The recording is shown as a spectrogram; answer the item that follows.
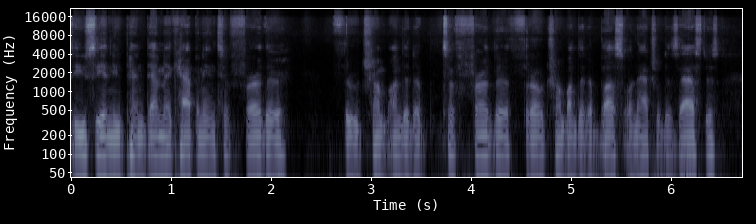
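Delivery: ordinary delivery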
